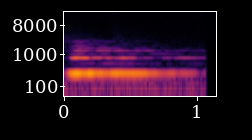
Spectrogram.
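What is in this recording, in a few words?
wind clarinet; Roland - LA Composer vol. 3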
